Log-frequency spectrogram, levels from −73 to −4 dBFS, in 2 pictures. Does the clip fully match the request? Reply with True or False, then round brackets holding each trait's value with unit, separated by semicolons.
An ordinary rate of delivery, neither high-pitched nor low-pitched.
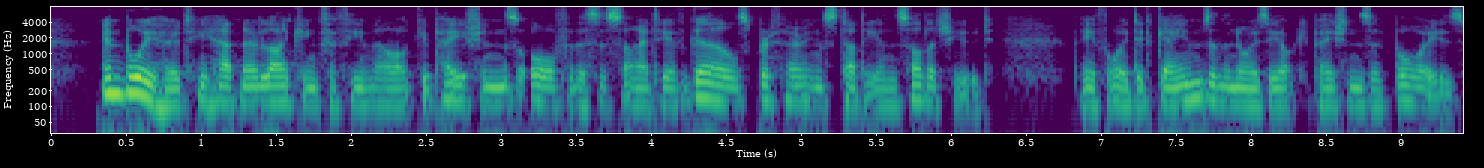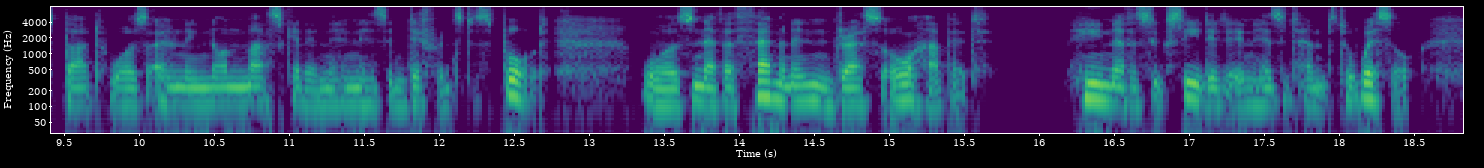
False (170 wpm; 115 Hz)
